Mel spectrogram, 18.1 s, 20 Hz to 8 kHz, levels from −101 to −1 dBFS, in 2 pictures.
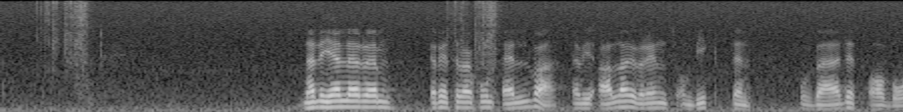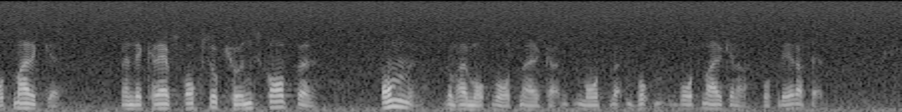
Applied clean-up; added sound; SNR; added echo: none; Domestic sounds, home sounds; 13 dB; none.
